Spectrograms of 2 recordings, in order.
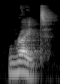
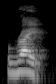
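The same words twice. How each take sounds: First: The final T is released with a puff of air. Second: The final T is stopped without a puff. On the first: "A regular T has a puff of air" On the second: "The stopped T doesn't have the puff of air"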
